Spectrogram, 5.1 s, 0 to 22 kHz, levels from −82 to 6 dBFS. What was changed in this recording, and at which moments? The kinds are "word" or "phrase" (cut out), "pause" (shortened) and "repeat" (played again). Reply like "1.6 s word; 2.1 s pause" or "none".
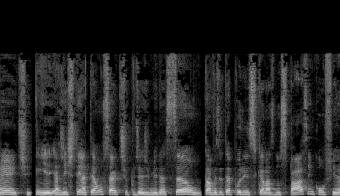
none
